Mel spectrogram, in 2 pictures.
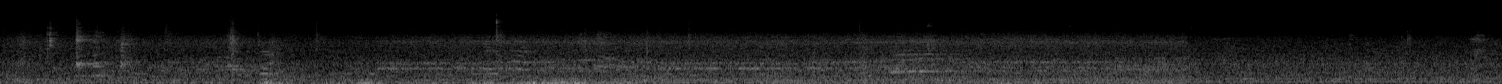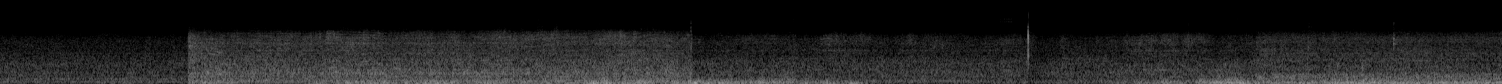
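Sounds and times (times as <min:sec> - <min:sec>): wind noise: 0:02.6 - 0:08.8, 0:16.9 - 0:30.0.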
